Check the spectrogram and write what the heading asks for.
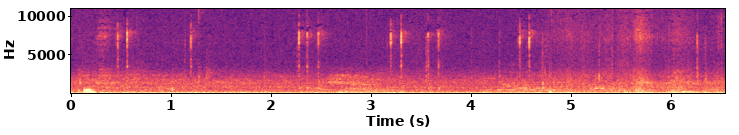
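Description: Near silence with faint, sharp clicks scattered through it, several in quick pairs, from a computer mouse and keyboard in use.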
